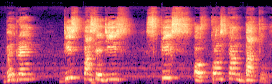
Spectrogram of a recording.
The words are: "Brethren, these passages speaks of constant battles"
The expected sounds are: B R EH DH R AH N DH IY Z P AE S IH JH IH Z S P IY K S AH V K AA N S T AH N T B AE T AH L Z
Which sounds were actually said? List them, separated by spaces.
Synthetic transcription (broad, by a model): B R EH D R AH N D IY S P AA S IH JH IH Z S P IY K S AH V K AA N S T AH N T B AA T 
